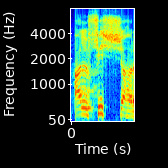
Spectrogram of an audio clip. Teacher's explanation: فا کو شین کے ساتھ ملاتے ہیں سختی کے ساتھ اور شین پر تشدید پڑھ دیتے ہیں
